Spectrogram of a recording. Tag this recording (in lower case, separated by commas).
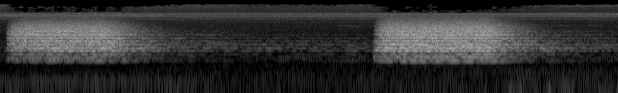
car horn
